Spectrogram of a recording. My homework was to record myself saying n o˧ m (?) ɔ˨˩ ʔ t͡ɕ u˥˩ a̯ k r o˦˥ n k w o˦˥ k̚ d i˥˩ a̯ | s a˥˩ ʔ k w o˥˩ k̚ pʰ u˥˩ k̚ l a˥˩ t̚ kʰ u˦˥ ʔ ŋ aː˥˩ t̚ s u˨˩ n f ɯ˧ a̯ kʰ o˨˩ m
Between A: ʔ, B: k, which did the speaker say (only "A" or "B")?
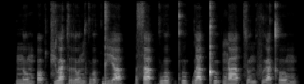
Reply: A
